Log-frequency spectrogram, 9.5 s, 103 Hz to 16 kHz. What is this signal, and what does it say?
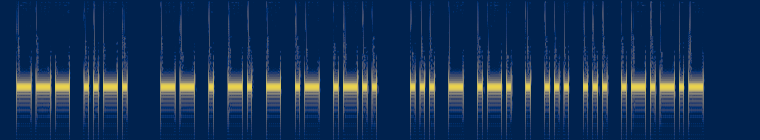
Morse code, heard as a keyed tone, about 21 wpm, 700 Hz. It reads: OF MENTAL STRESS.
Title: Sentences from Top 1000 Words - Review Part 6 - 20wpm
